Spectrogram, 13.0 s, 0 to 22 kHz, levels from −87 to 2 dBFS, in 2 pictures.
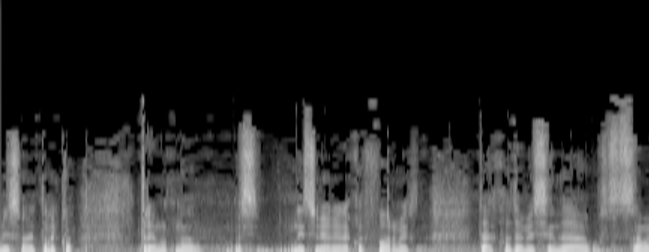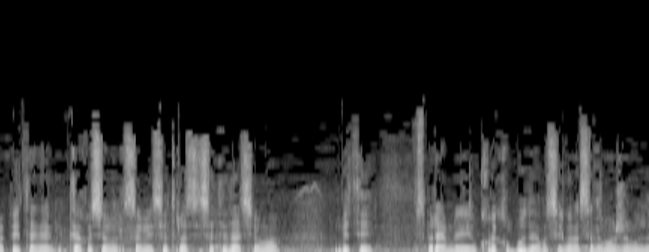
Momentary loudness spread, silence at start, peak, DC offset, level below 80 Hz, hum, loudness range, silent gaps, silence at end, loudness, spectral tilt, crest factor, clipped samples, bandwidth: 10 LU; 0 s; -2 dBFS; under 0.1%; -38 dBFS; none; 2 LU; none; 0 s; -18 LUFS; -5 dB/octave; 18 dB; under 0.1%; 13.5 kHz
